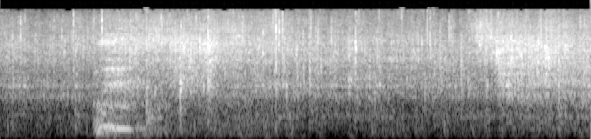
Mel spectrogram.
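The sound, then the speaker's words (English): Garlic sizzles in hot olive oil, a continuous bright frying hiss with a crackling surge near the start and another toward the end. “So I put a little bit of garlic in the olive oil. It's very fancy.”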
